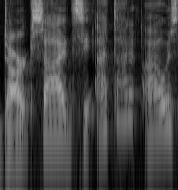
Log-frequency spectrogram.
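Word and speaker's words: Darkseid: Well, it's pronounced dark side.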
